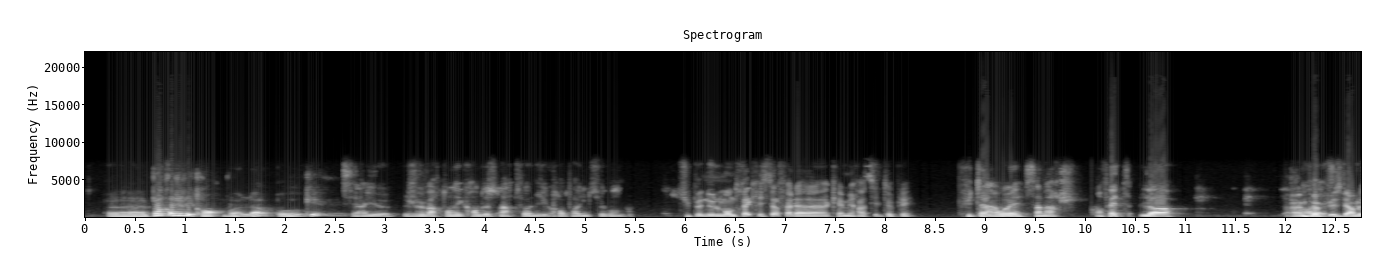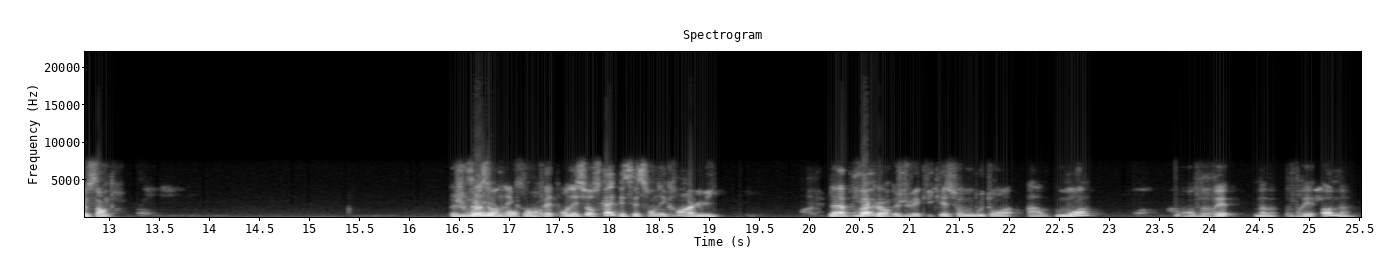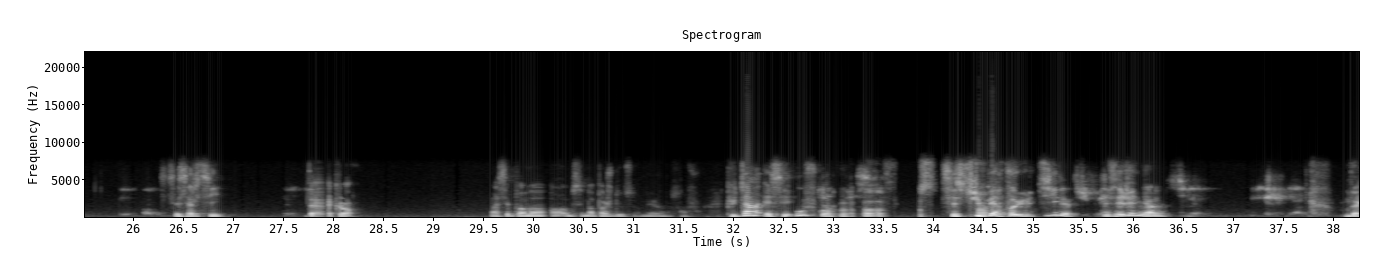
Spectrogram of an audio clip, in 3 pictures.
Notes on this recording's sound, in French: Avec une connexion comique, ça coupe ! Il a été assez épique avec ses problèmes de connexion, ses déconnexions à répétition, ses fous-rires… Bref, un épisode qui a été assez haché à l’enregistrement mais « Merci Teams » qui a réussi à tout enregistrer sans le moindre problème.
